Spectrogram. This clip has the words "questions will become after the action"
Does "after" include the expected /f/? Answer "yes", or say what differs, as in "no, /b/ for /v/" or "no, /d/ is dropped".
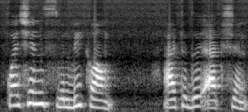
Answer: no, /f/ is dropped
